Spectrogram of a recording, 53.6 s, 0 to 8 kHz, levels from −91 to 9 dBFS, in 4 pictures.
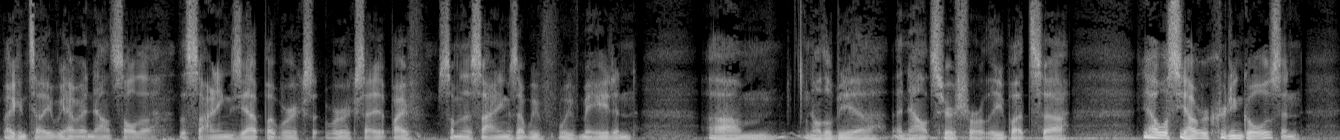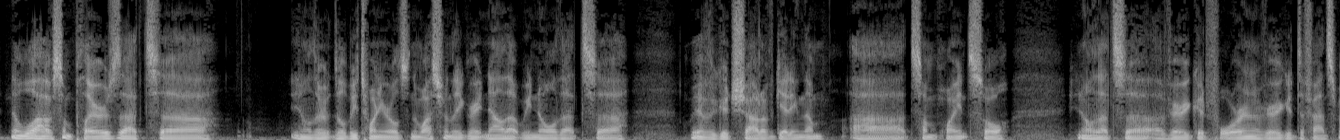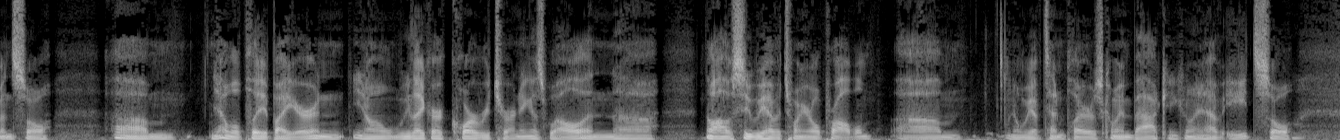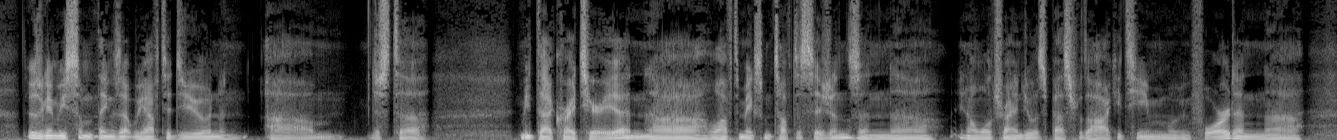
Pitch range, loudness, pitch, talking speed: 100-115 Hz, -20 LUFS, 105 Hz, 210 wpm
